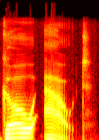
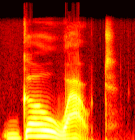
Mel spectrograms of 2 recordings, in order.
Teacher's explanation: Your lips are round for go. So a W naturally appears.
